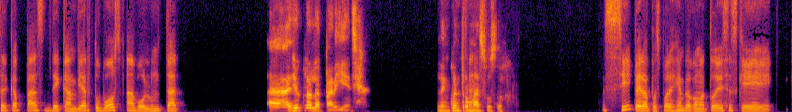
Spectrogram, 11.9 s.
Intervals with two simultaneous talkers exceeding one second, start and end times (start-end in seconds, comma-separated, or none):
none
